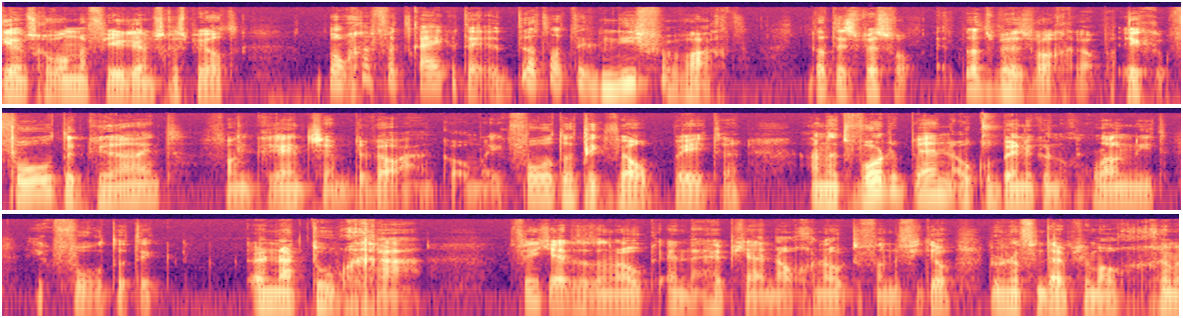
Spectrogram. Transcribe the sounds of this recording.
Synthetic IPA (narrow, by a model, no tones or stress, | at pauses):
ɡemsχəʋonəəfiːɹɡemsχəspɪːlˠtnɔxɛfəkɛjkəteədɔthɔtɪknitfərʋɑxt | dɔtɪsbɛstd̥ɔtɪzbɛstʋɔlˠxrɑ̰pəɪkfulˠdəɡrajnt | fɔnɡrɛnt͡ʃɛ̰mpdə̰ɹʋɛ̰lˠa̰ːnkʰo̰wmə̰nɪkfulˠdɔtɪkʋɛlˠbejtʰəɹaːnətʋʊɹdəbɛno̰wkɔlˠbɛnɪkəɹnɔχlɑŋnit | ɪkfulˠdɑtɪk | ɛɹnaːɹtuχa̰ː | fɪntjɛjdɑt̚dɑnowkʰɛnɦɛpjɛjnɔwχənowtəfɑndəfidijowduəfəndœmpʰjəmɦowxəχəmə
